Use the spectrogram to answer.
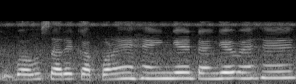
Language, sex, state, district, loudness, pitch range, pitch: Hindi, female, Uttar Pradesh, Hamirpur, -13 LUFS, 245-280 Hz, 275 Hz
